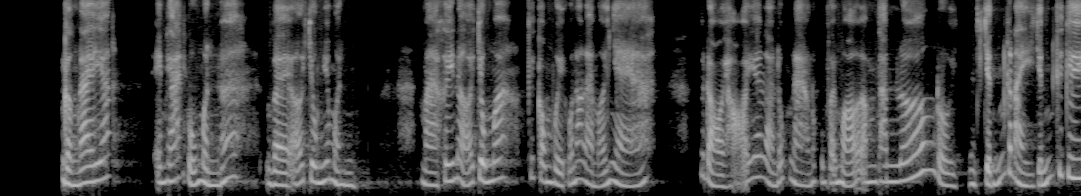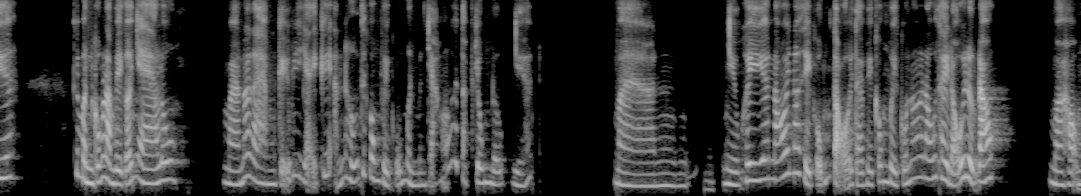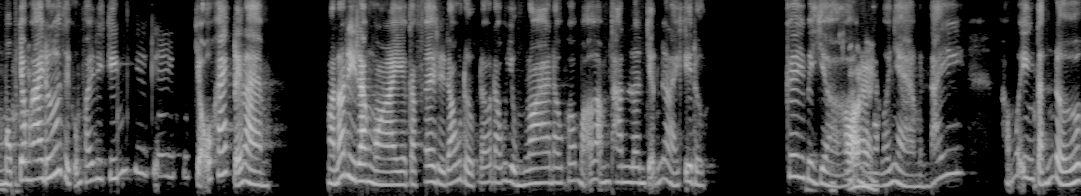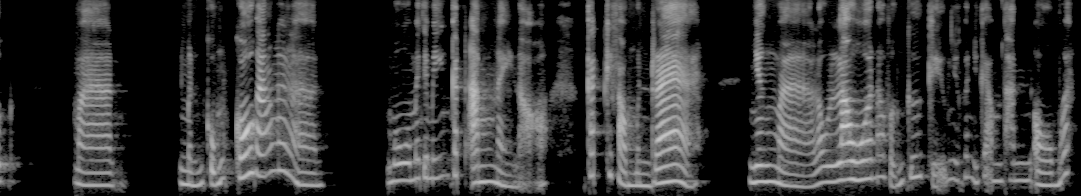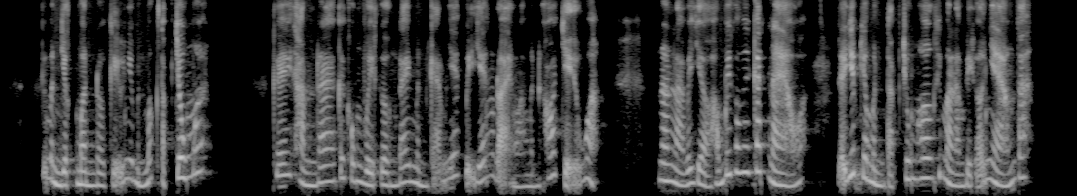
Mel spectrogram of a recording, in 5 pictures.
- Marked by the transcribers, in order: other background noise; tapping
- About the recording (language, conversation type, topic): Vietnamese, advice, Làm thế nào để bạn tạo được một không gian yên tĩnh để làm việc tập trung tại nhà?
